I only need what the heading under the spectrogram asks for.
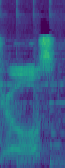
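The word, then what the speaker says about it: Rouxls: The rules, pronounced rules, are simple.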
